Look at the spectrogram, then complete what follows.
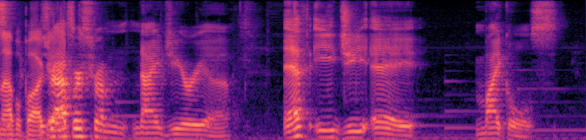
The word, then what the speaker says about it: Fega: FEGA Michaels. I think it's pronounced Fega. Like that.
